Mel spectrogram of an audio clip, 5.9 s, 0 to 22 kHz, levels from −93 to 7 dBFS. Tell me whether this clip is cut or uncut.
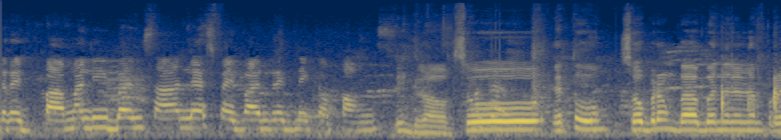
cut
